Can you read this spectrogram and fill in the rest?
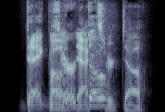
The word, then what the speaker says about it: Dexerto: Yeah, there's this list on what, how do you say it? Dexerto? – Dexerto.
